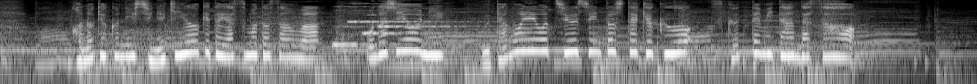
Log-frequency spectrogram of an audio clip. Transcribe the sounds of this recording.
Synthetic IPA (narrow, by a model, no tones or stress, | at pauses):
ko̞no̞kʲo̞kɯ̟ɲ̟iɕiŋe̞kʲio̞ɯ̟ke̞t̪ajasɨmo̞t̪o̞sãɰ̃βao̞naʑijo̞ːɲ̟iɯ̟t̪aŋo̞e̞o̞t͡ɕɨːɕĩnt̪o̞ɕi̥t̪akʲo̞kɯ̟o̞t͡sɨ̥kɯ̟t̪ːe̞mʲit̪ãnd̪asoː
